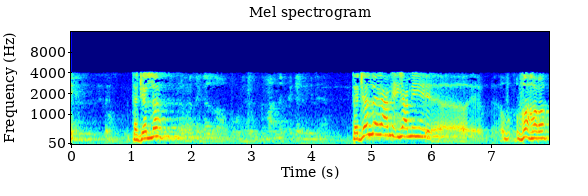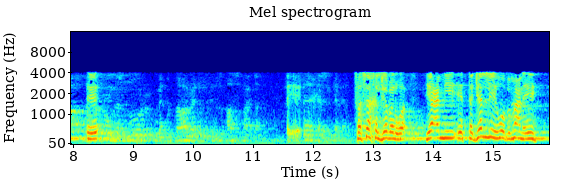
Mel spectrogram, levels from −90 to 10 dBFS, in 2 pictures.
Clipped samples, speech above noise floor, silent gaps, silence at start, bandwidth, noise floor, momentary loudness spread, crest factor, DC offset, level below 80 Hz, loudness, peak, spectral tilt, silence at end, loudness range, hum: under 0.1%; 29 dB; none; 0 s; 4.3 kHz; -41 dBFS; 23 LU; 16 dB; under 0.1%; -48 dBFS; -14 LUFS; 0 dBFS; -12 dB/octave; 0 s; 18 LU; none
